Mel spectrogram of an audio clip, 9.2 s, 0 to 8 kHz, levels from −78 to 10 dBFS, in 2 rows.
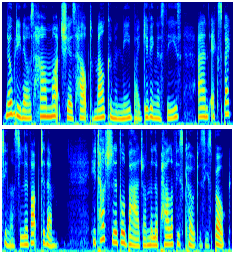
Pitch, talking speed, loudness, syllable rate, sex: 195 Hz, 235 wpm, -18 LUFS, 5.7 syllables/s, female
